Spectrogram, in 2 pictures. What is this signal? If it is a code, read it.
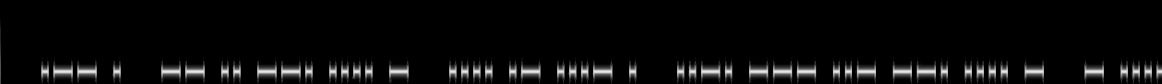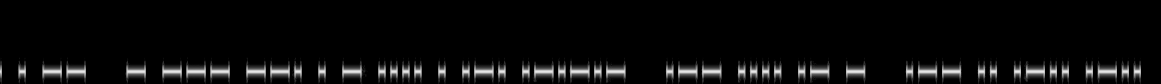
Morse code, heard as a keyed tone, about 20 wpm, 600 Hz. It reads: WE MIGHT HAVE FOUGHT THEM TOGETHER. WHAT WILL
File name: the old man and the sea part 2 20wpm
